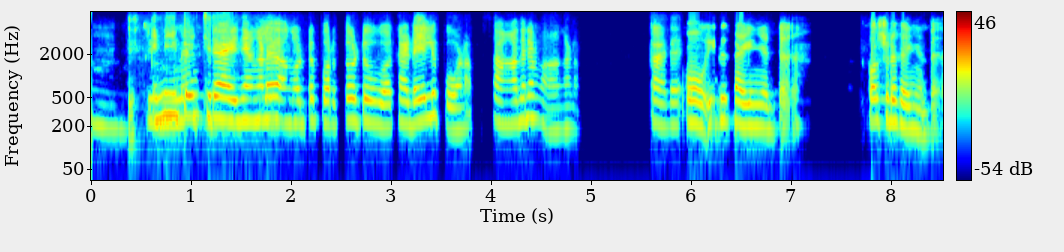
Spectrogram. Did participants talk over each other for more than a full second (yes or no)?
no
